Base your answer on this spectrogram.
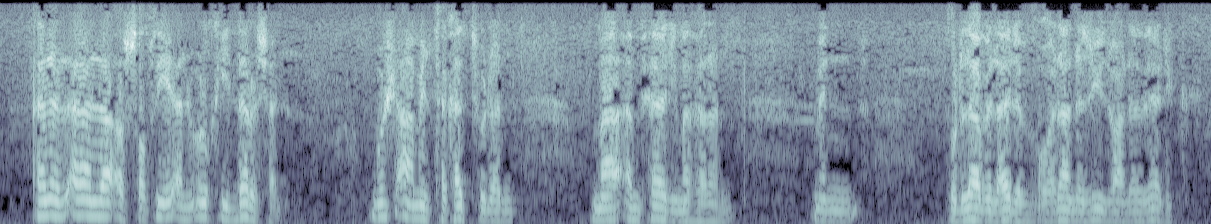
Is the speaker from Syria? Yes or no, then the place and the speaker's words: yes; Syria; كما يقولون عندنا في سوريا ما عندهم بقى عمل إلا سند الحيطان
